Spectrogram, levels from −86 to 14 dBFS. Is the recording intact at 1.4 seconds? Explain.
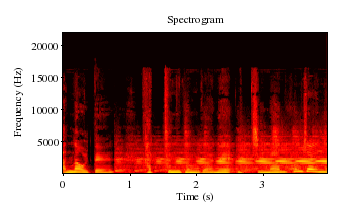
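No. At 1.4 seconds the clip is in the middle of a feedback howl that starts at 0.69 s and runs to the end. A microphone and loudspeaker are coupled in a loop that adds gain on each pass, so each repeat comes back louder and narrower. The result is a ringing tone around 2 kHz, built from repeats about 0.3 s apart, that peaks at about 2 dB below the speech.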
